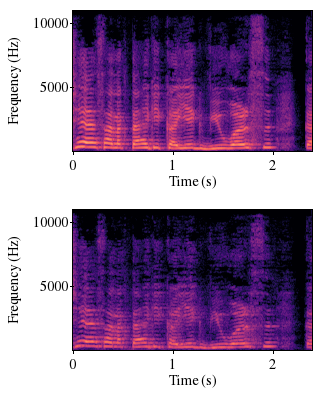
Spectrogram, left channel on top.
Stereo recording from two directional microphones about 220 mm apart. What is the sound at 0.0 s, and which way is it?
A woman's voice, 45° left (ahead or behind).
